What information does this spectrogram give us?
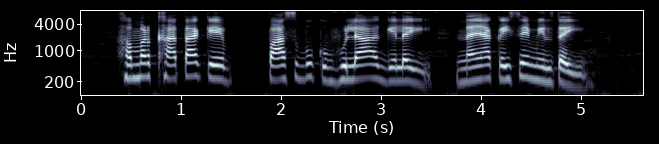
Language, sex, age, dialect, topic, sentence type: Magahi, female, 51-55, Southern, banking, question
